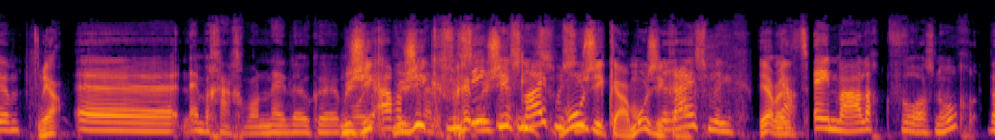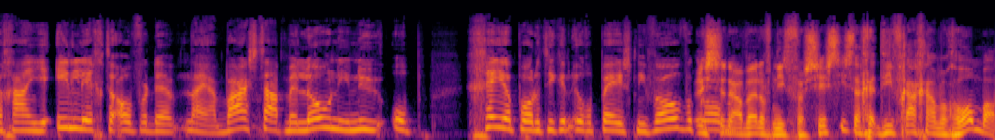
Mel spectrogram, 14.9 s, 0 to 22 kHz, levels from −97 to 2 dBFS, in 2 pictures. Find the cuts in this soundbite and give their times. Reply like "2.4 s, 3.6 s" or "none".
6.1 s, 7.3 s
